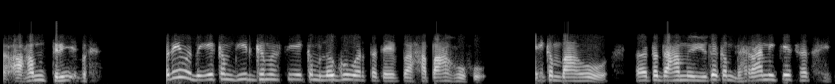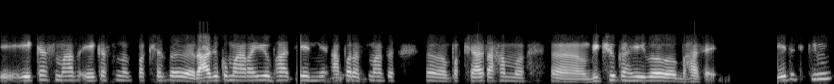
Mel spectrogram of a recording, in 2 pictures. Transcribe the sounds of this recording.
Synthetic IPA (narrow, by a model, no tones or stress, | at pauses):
ɐ̰ɦɐmt̪ɾi | t̪ɐɾeːʋɐd̪eːkɐmd̪iːɾɡʱɐmɐst̪ieːkɐmlɐɡʱuːʋɐɾt̪ɐt̪eːhɐpaːɦuhṵ | eːkɐmbaːɦu | t̪ɐd̪ɐɦɐmjut̪ɐkɐmd̪ʱɐɾaːmit͡ʃeːsɐɾeːkɐsmaːt̪eːkɐsmat̪̚pɐkʃat̪ɾaːd͡ʒɐkumaːɾaːjubʱaːt̪ɐnʔɐpɐɾɐsmaːt̪pɐkʃaːt̪ɐɦɐm | bikʂukɐɦiːʋɐbʱaːsɐ̰j | eːt̪ɐt̪i̥kim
